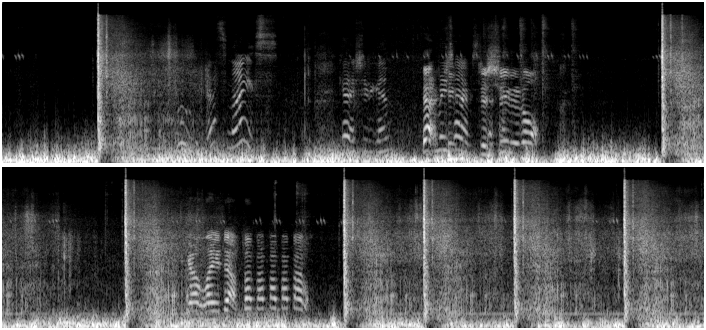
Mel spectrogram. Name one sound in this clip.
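A rifle fires sharp, loud single shots outdoors.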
